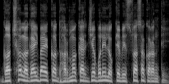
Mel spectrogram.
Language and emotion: Odia, neutral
